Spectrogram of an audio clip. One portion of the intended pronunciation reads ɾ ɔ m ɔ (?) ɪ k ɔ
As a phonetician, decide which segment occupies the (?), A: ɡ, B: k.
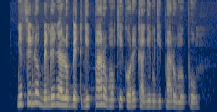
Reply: B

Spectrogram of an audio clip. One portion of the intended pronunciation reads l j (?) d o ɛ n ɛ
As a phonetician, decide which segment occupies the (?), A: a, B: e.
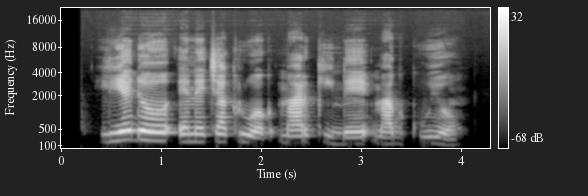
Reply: B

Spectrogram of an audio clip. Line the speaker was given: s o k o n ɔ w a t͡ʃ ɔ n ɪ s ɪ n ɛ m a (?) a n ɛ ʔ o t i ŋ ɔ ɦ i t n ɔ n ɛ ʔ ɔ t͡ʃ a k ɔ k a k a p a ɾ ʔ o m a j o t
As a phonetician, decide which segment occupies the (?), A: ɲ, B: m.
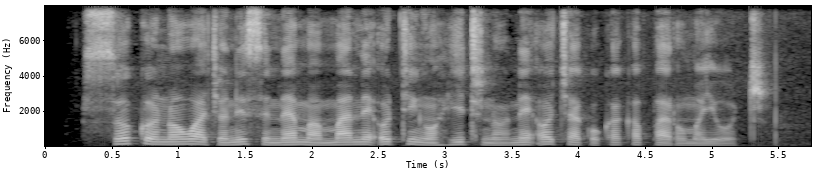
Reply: B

